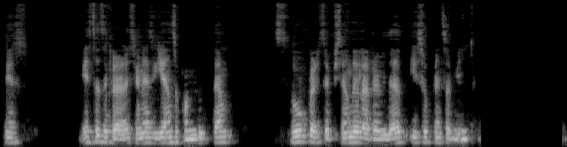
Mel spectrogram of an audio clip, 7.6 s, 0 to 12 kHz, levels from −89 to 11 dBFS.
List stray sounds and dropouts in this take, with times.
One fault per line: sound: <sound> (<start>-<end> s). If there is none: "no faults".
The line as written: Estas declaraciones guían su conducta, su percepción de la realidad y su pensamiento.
no faults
